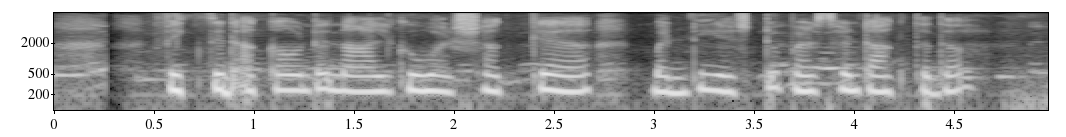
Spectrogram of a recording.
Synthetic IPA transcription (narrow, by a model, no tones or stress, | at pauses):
fiksiɖɐ̰kɐwuɳʈnaːlɡuʋɐɾʂɐkːebɐɳɖiesʈupɐɾseɳʈaːɡt̪ɐd̪u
